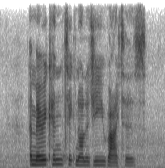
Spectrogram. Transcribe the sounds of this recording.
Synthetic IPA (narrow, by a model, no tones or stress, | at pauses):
ʔəmɛɹɪkʰə̃ntʰɛknɒləd͡ʒiɹaɪtʰəz̥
